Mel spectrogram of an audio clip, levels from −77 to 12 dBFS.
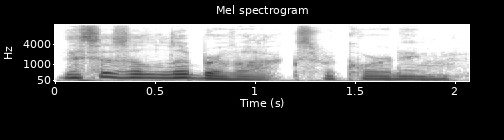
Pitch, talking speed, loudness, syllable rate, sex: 130 Hz, 145 wpm, -17 LUFS, 4.8 syllables/s, male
